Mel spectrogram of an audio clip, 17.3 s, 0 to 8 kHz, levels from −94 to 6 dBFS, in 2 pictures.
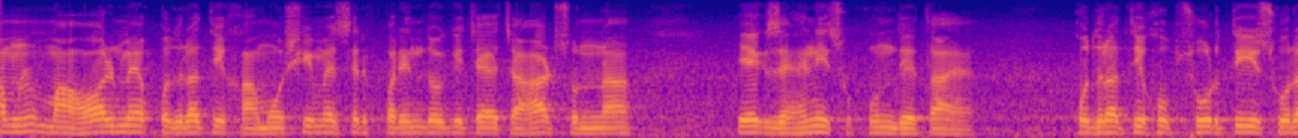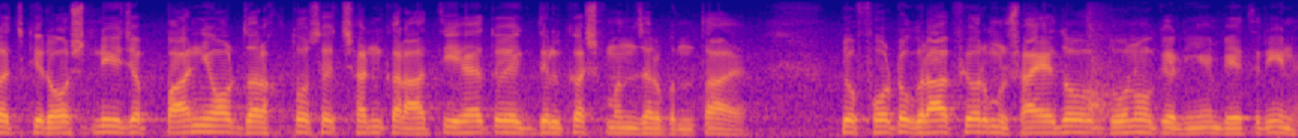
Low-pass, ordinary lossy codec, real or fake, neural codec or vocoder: none; none; real; none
